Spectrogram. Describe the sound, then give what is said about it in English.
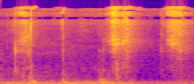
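A knife scrapes the bark off a small, freshly cut birch stick in four short, rasping strokes at an uneven pace. “holding a small piece of birch in his hand, and he's scraping the bark off with a knife.”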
